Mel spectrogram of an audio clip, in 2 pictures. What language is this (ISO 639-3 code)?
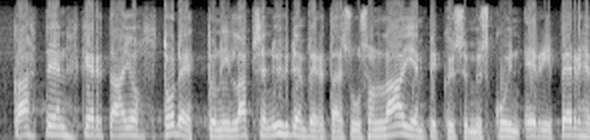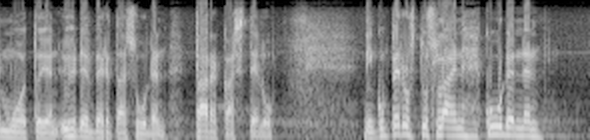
fin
